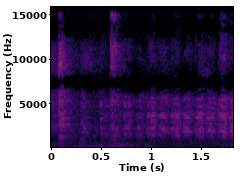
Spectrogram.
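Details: French Bulldog female in labour, self-whelping at home late in the evening during her first natural birth; steady rapid breathy panting fills the whole moment, with a broad hiss and no voices.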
